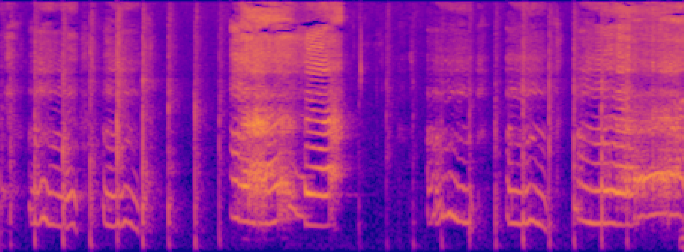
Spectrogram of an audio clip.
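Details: Identical-twin infant, hungry and tired, cries during middle-of-the-night burping for the bottle back: short rising and falling wails broken by catches of breath, indoors; an ordinary fussy cry.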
